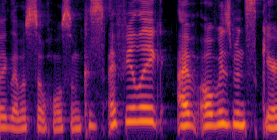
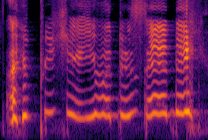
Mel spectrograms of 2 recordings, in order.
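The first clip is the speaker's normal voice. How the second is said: high, voice almost crying with laughter; touched, teary thanks; 12 semitones higher, 4 dB louder than usual. Retold or imitated. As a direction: thank them as if moved to tears. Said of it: "I was like".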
